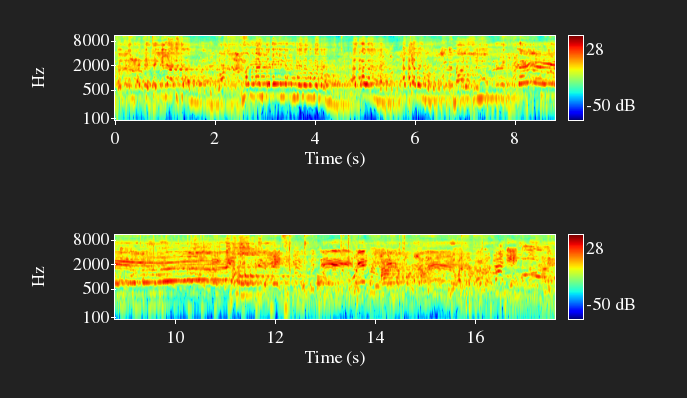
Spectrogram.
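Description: An elderly woman sings into a microphone, loud through a loudspeaker.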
